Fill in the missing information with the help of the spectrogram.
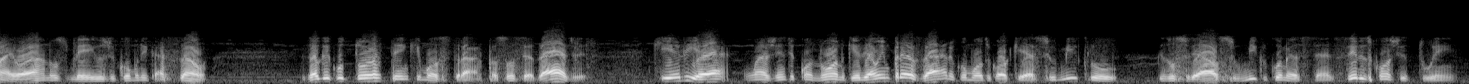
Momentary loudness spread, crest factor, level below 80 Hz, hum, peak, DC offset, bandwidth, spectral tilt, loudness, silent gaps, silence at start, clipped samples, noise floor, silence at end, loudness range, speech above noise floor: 9 LU; 12 dB; -50 dBFS; none; -2 dBFS; under 0.1%; 4.3 kHz; -9.5 dB/octave; -14 LUFS; none; 0 s; under 0.1%; -44 dBFS; 0.15 s; 3 LU; 31 dB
